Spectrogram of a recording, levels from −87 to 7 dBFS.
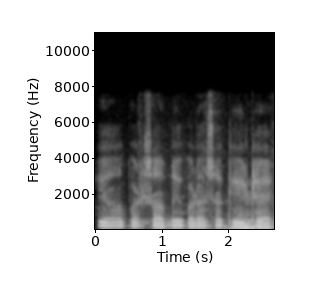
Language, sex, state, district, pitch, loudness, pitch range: Hindi, female, Madhya Pradesh, Bhopal, 210 Hz, -18 LUFS, 205-220 Hz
